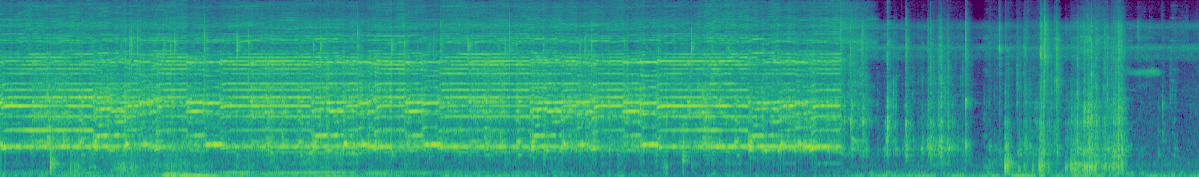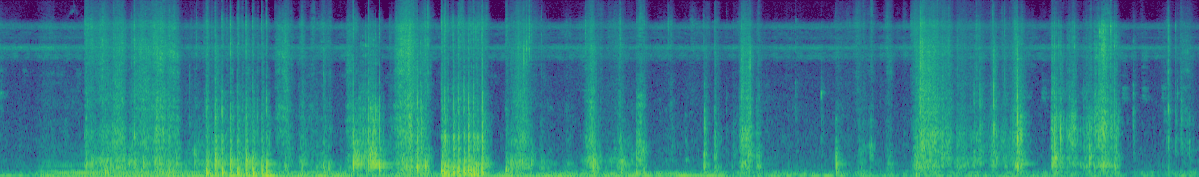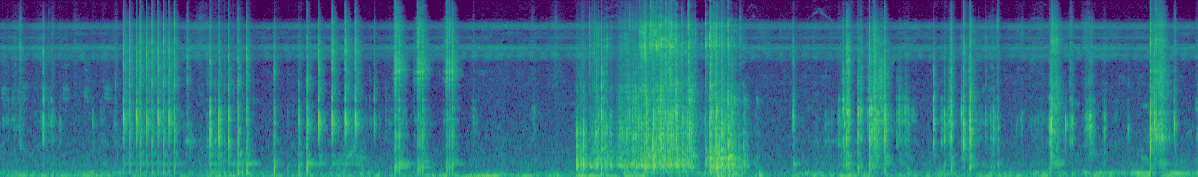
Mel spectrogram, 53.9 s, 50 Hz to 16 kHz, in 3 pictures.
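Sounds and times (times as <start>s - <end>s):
low rumble: 0.7s - 7.8s, 18.5s - 23.9s
plastic toy parts clicking: 12.6s - 16.9s, 33.8s - 43.2s, 48.4s - 51.0s, 51.7s - 53.7s.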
